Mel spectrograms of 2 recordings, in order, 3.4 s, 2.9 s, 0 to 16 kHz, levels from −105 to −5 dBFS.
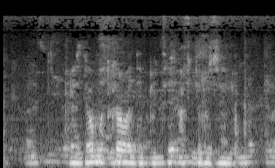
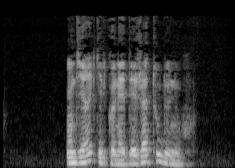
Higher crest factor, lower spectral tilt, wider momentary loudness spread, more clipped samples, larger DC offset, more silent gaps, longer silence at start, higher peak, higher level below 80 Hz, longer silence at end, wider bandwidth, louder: about the same, 18 dB vs 18 dB; about the same, -8 dB/octave vs -7 dB/octave; first, 16 LU vs 8 LU; neither; neither; neither; second, 0.05 s vs 0.85 s; first, -4 dBFS vs -14 dBFS; about the same, -50 dBFS vs -48 dBFS; second, 0 s vs 0.55 s; about the same, 11.5 kHz vs 11.5 kHz; first, -22 LUFS vs -29 LUFS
